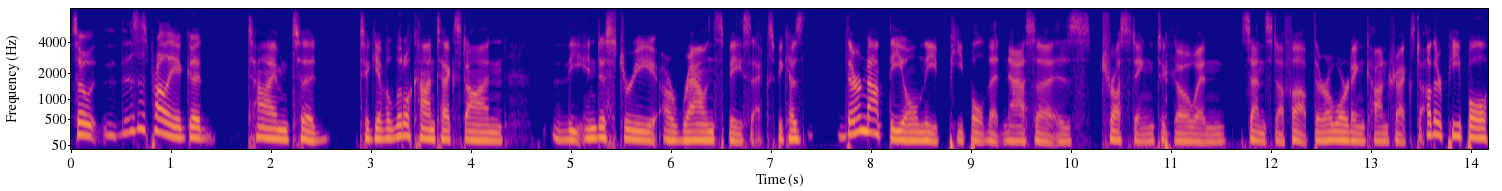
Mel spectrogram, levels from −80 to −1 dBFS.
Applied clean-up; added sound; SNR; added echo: neural mask model DeepFilterNet 3.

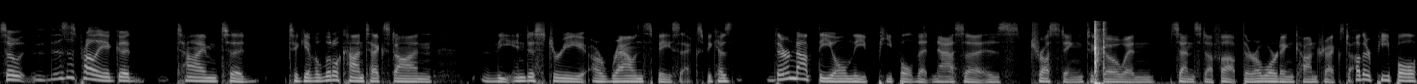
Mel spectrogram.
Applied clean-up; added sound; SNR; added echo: none; Typing; -3 dB; none.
